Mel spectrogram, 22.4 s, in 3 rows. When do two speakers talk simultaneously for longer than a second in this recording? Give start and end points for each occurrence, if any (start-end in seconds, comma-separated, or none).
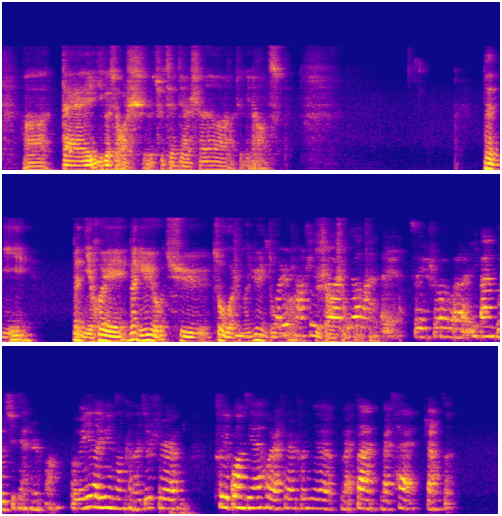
11.0-13.1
